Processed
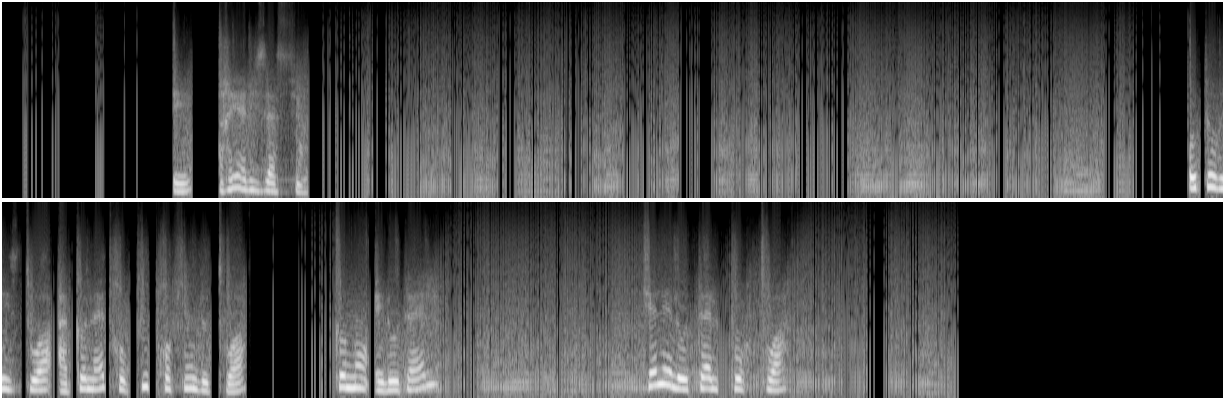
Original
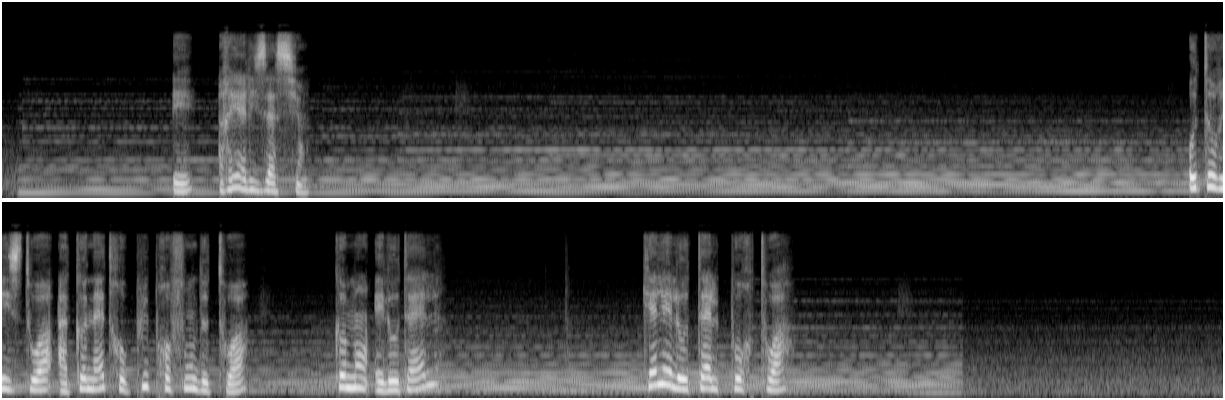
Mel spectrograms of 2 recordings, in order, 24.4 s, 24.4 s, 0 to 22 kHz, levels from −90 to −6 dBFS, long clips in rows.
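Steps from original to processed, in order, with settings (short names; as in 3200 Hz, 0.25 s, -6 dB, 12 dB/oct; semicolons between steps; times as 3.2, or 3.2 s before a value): 6.5–8.13 doubler 46 ms -7 dB; in parallel at -5 dB: hard clip -17 dBFS, distortion -12 dB; on the sum: bit-crush 5-bit; treble ducked by the level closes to 1400 Hz, closed at -13.5 dBFS; on a send: thin delay 0.296 s, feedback 76%, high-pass 4400 Hz, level -10 dB; on the sum: crossover distortion -38 dBFS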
